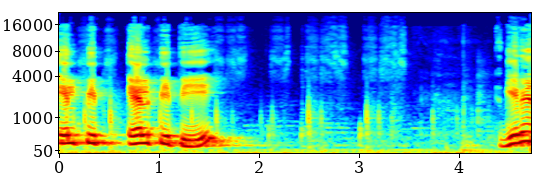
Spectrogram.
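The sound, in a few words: pen writing on paper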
